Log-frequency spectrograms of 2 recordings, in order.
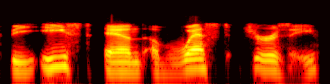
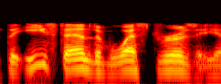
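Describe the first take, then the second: First: It is said slowly. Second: It is said at normal speed.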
